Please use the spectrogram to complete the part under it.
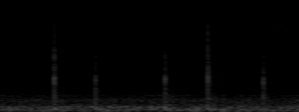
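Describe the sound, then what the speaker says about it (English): A pen or pencil writes decimal numbers vertically on paper for a multiplication problem, making five quiet, separate scratchy strokes spaced evenly over a soft background hiss. "I am going to write it vertically."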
